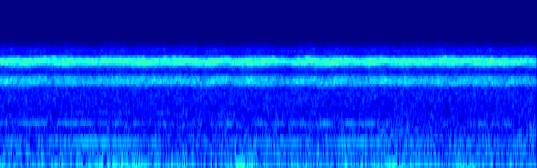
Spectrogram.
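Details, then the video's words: Frog chorus from a wetland in spring, recorded live: many overlapping croaks fuse into an even, high trilling wall of sound with no pauses. A faint low rumble drifts beneath. "Ambient Noise for Sleep Frogs Black Screen"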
